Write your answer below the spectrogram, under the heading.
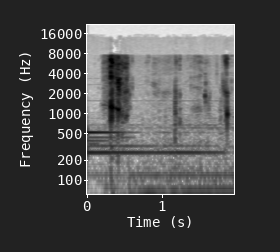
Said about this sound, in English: You're listening to the eating of a Macintosh apple.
